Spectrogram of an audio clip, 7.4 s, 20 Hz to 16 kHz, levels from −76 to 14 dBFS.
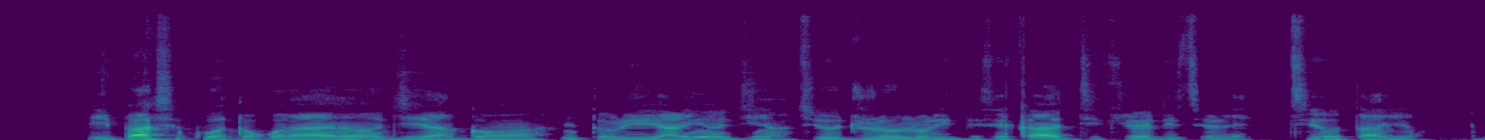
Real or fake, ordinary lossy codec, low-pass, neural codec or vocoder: fake; none; 14.4 kHz; vocoder, 44.1 kHz, 128 mel bands, Pupu-Vocoder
